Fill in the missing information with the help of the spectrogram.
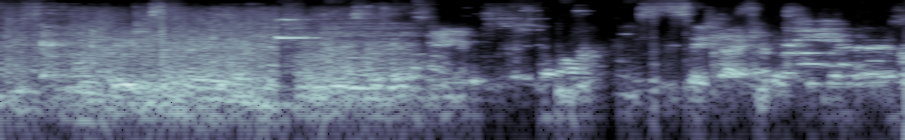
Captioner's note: chatter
